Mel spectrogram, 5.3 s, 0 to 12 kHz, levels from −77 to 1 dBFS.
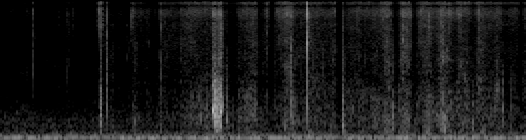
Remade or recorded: recorded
